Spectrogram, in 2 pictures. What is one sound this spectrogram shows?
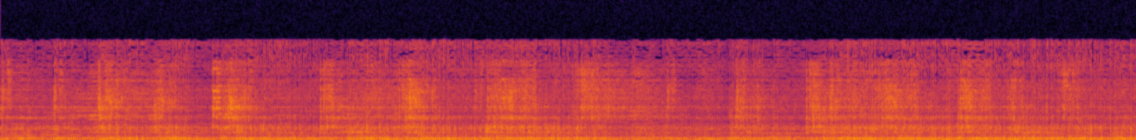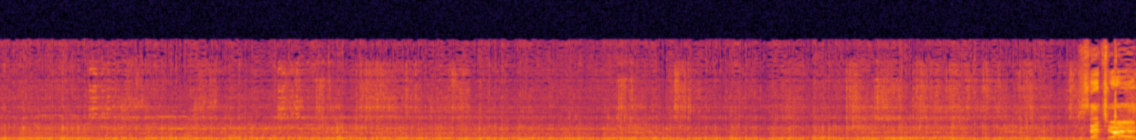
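Blades slash and strike with sharp hits.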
